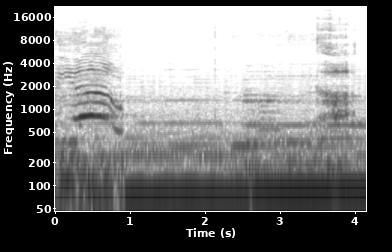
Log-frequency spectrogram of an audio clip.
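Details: Young woman doing a deliberate pre-gym burp challenge before leg day: a short, loud, pitched burp followed by steady background music.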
